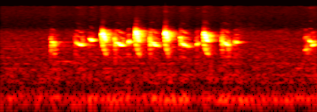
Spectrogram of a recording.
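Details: Yellow-vented bulbul singing a lively song that provokes other bulbuls into answering and singing. A fast, bubbling run of loud, liquid chirps and warbled notes lasts about two seconds, ends in one final note, over faint low hum.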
